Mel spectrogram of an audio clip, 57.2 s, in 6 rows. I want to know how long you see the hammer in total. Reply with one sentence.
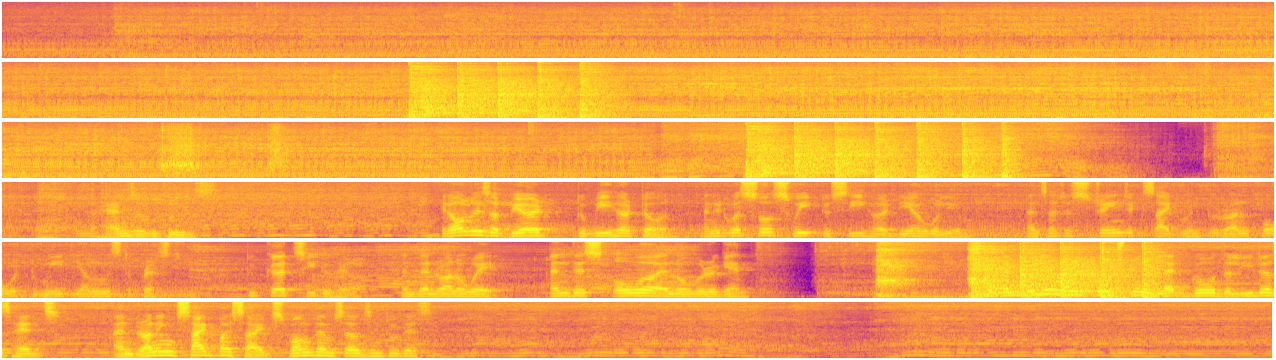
The hammer can be heard for 5 seconds in total.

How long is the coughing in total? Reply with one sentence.
The coughing can be heard for 2 seconds in total.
